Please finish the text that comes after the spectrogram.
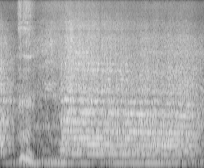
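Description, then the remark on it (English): A Burlington Northern Santa Fe (BNSF) freight train rumbles past, its horn blaring in a long, sustained chord over the steady roar of rolling cars. “There goes the Burlington Northern Santa Fe Railroad.”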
